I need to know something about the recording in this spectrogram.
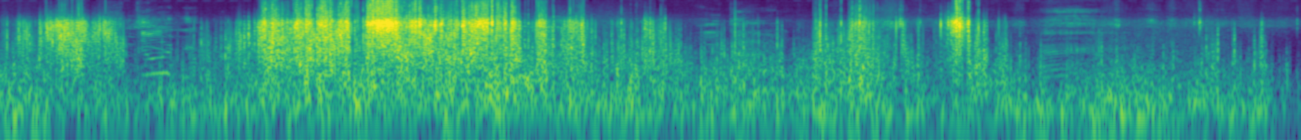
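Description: Wind buffeting the phone's microphone: a loud, rumbling rush, strongest from about one to three and a half seconds in.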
